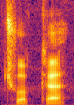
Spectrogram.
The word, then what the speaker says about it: Czwórka: Hi, it's Logistics, and you're listening to Czwórka Radio. Perfect pronunciation, wow.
